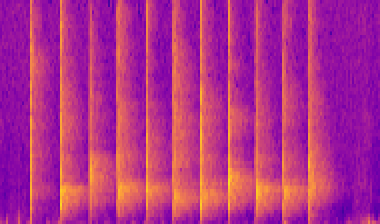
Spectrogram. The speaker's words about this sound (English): Wait, I've got to put the mic down so I can clap.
